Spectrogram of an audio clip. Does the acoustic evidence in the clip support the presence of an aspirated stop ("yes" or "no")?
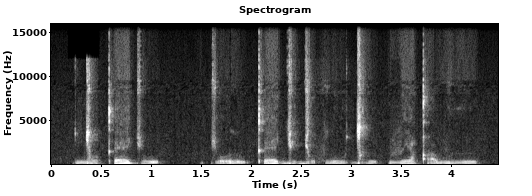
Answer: no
